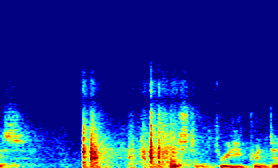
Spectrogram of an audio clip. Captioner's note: pieces clattering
